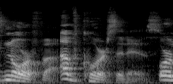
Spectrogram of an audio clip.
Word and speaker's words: Norfolk: city name norfolk it's norfa of course it is or norfolk or norfolk or really anything other than what you just said the way it's spelled yeah that don't worry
